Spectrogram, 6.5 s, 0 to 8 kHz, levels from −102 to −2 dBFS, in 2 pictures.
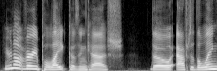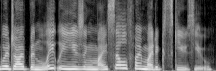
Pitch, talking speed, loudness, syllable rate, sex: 255 Hz, 175 wpm, -16 LUFS, 5.8 syllables/s, female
